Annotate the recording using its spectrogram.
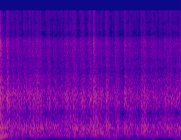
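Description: Faint steady background noise, room tone, with no distinct events.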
